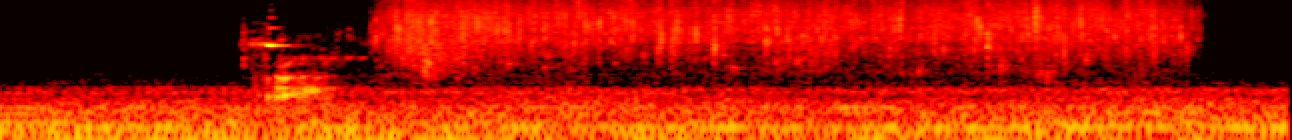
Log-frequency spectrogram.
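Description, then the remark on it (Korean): A tap turns on after a brief metallic click and water pours in a steady, hissing stream for about four seconds as hands are washed clean under it, before it shuts off abruptly, over a low background hum. “그러고는 수도에서 나오는 물로 손을 깨끗이 씻고 옆방으로 들어갔다.”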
